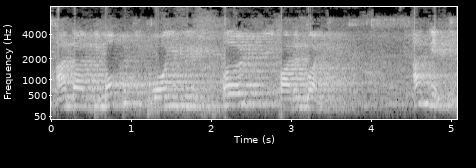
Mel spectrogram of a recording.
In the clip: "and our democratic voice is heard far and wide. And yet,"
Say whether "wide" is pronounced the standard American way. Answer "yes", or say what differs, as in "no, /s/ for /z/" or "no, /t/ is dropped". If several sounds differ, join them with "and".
no, /d/ is dropped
